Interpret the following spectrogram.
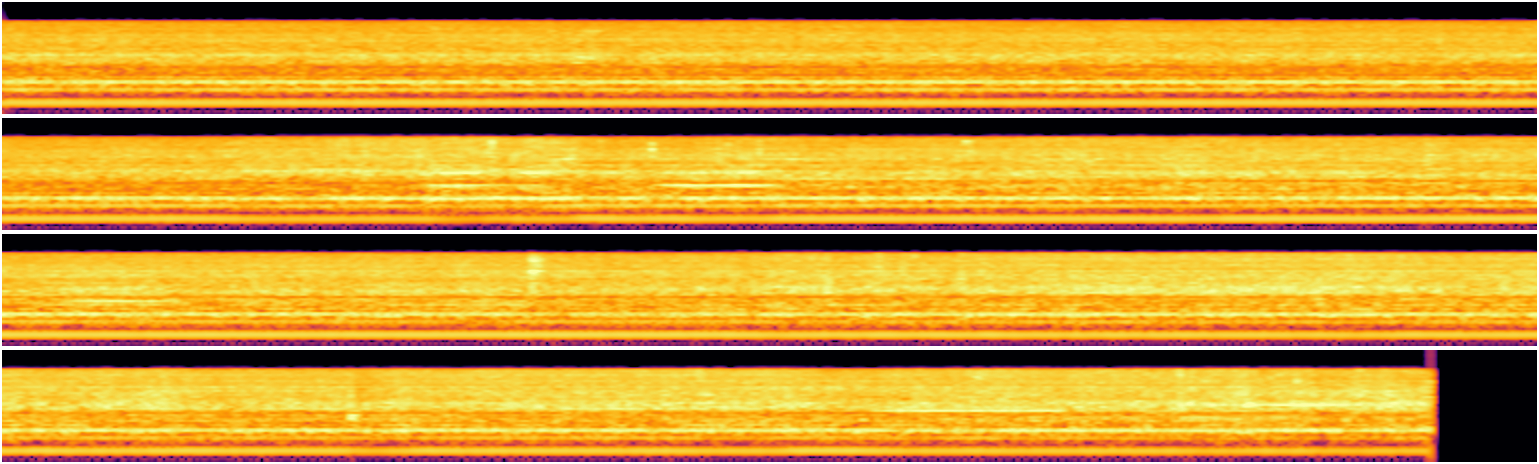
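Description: Bobcat skid-steer loader's engine running at a steady speed, loud and unbroken throughout.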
